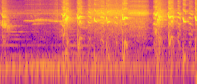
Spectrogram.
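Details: Oriental magpie-robin kept in a cage and put out in a yard one morning, agitated after spotting an eagle overhead: short high whistled notes and rasping chirps in a rapid cluster after a quiet start.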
